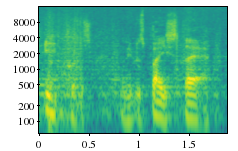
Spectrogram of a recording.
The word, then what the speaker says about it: Ypres: There was a trench newspaper called the Wipers Times, called Wipers because the British troops couldn't pronounce Ypres, and it was based there.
